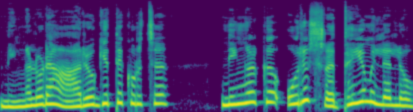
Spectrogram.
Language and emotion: Malayalam, fearful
